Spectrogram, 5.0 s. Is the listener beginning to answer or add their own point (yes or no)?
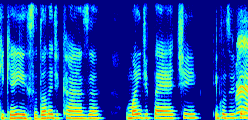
yes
